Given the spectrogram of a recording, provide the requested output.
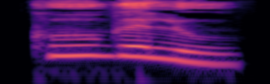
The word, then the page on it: ಕೂಗಲು: kūgalu; Kannada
